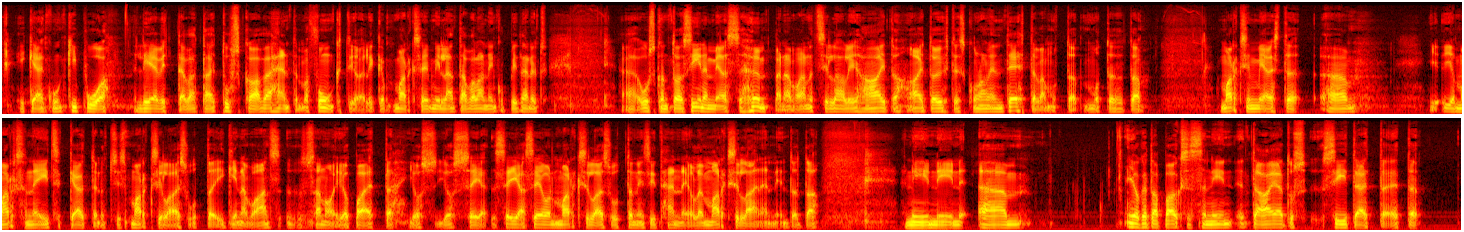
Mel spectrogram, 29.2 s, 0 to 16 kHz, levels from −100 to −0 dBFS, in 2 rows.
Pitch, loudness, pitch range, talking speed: 100 Hz, -30 LUFS, 95-105 Hz, 150 wpm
